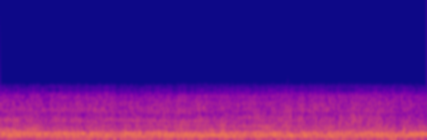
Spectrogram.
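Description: Car doing a burnout: the engine is held at high revs while the drive wheels spin on the tarmac, making a steady loud noise with a wavering pitch.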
